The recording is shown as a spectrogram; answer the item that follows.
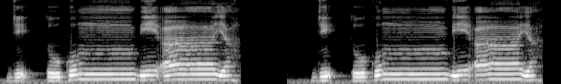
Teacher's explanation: ada mim mati ketemu ba ah ini kita baca samar dan dengung kita baca jitukum biayah jitukum biayah Jadi kesimpulannya adalah ikhfa Hakiki · Ada mim mati bertemu ba. Ini kita baca samar dan dengung. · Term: ikhfa syafawi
